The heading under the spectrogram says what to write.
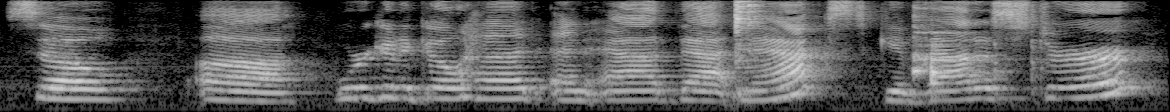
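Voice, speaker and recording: A woman's voice: on the high side, takes it slowly, bright, forceful tone. A middle-aged woman chef giving an upbeat cooking demonstration in a home kitchen, often checking in with "right?".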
